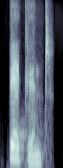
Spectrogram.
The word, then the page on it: peccant: Indian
